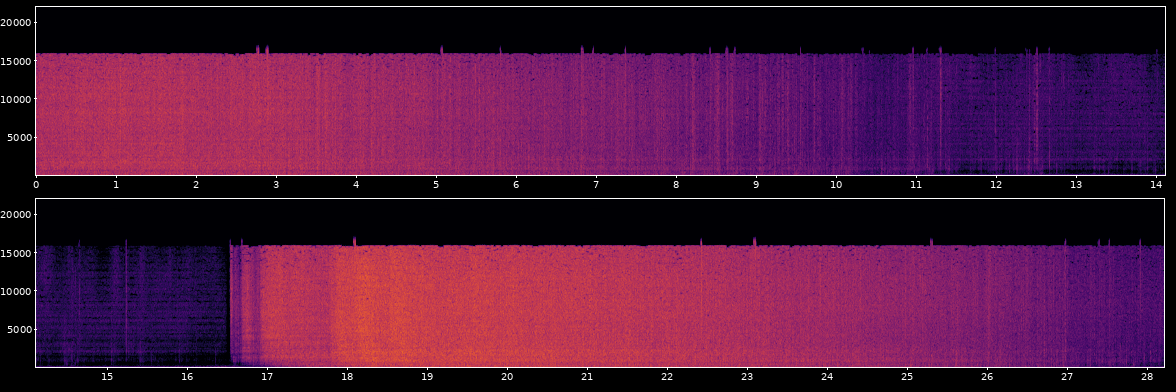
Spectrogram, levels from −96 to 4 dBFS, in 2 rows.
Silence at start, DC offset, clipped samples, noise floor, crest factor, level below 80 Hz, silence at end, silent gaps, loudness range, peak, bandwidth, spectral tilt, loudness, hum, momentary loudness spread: 0 s; under 0.1%; under 0.1%; -69 dBFS; 26 dB; -64 dBFS; 0.55 s; none; 21 LU; -8 dBFS; 16 kHz; 0 dB/octave; -29 LUFS; none; 22 LU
